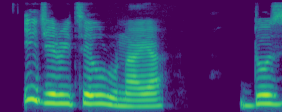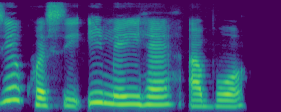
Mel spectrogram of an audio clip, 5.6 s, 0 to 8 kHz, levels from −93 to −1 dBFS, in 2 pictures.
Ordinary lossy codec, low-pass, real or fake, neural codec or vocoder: none; 7.2 kHz; real; none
